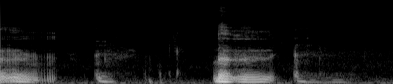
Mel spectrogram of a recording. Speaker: Stop. Every time I try to burp, I hiccup.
